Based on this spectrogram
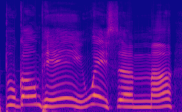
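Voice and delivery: put-on very high, drawn-out whining kid voice; whiny child. Father imitating his son Jason complaining unfairness, whiny. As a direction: whine like a sulky eight-year-old. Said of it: "我又听到Jason说".

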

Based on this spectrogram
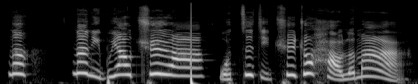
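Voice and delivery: little brother voice. Acted. Little brother pleading with sister.

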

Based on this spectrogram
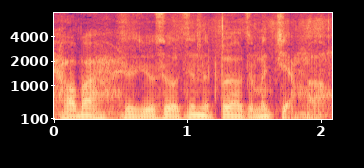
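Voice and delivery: ordinary talk, nothing marked

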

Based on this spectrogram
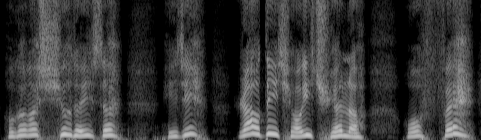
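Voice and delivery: loud dragon running out of steam, slowing at the end; tiring dragon. Acted. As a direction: brag then give out. (飞不动的喷火龙)

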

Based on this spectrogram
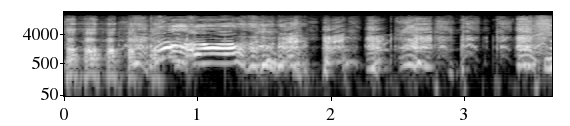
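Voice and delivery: shrieking laugh. Real, not acted. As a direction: scream with laughter. Bursts out at a funny image.

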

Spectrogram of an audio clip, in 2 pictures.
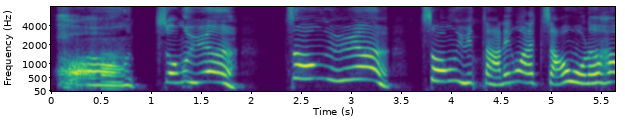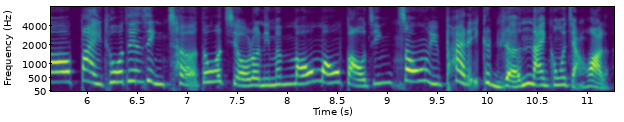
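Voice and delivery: high, mock triumphant slow finally; fired up. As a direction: gloat that they finally called. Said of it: "我那时候整个战斗力狂升".

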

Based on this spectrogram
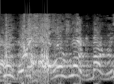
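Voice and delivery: comic outrage at being insulted; indignant yelling. Acted. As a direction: protest at full volume, high-pitched. Acted row over an insult.

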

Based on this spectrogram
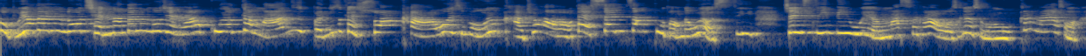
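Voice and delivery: high mocking whine of her own past self; whiny younger self. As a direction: squeal it like a stubborn kid refusing. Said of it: "我说".

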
